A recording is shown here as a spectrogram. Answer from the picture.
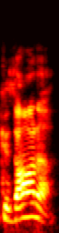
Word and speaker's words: Cazana: Yeah, like every AI that ever happens is always like Cazana.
